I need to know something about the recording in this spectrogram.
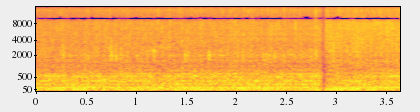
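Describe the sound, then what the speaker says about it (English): Sausages sizzle in a frying pan, a steady close crackling hiss that stays even throughout with no talking. "Those sausages are sizzling."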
